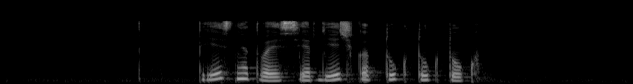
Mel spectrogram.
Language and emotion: Russian, neutral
